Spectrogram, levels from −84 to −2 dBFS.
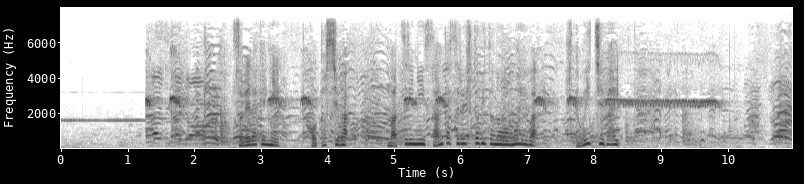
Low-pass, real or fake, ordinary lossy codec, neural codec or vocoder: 7.2 kHz; real; none; none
